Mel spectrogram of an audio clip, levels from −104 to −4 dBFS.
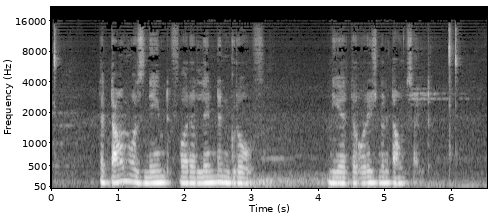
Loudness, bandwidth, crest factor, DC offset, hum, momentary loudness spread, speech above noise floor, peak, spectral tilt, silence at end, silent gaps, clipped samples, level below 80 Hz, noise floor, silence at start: -17 LUFS; 14.5 kHz; 16 dB; under 0.1%; none; 17 LU; 33 dB; 0 dBFS; -6.5 dB/octave; 0.45 s; none; under 0.1%; -46 dBFS; -48 dBFS; 0.05 s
